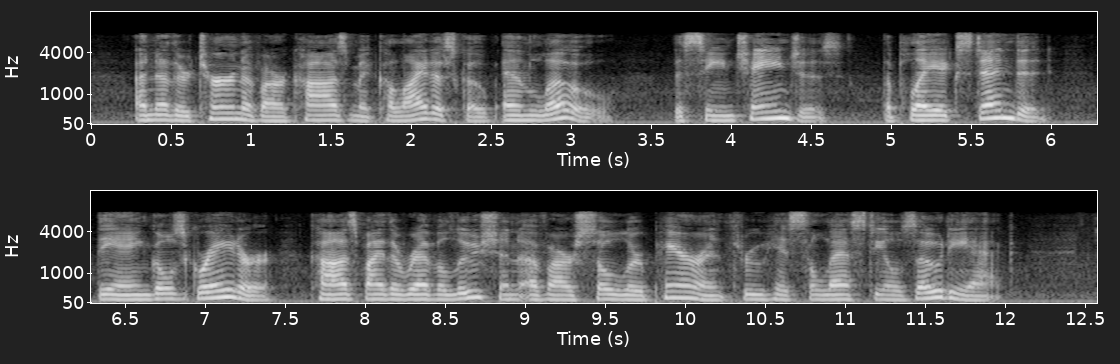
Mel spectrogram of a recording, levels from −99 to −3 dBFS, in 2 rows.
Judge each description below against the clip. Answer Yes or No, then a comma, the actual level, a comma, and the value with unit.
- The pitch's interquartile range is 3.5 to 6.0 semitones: No, average, 3.0 semitones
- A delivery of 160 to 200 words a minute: No, average, 140 wpm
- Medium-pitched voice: Yes, medium, 155 Hz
